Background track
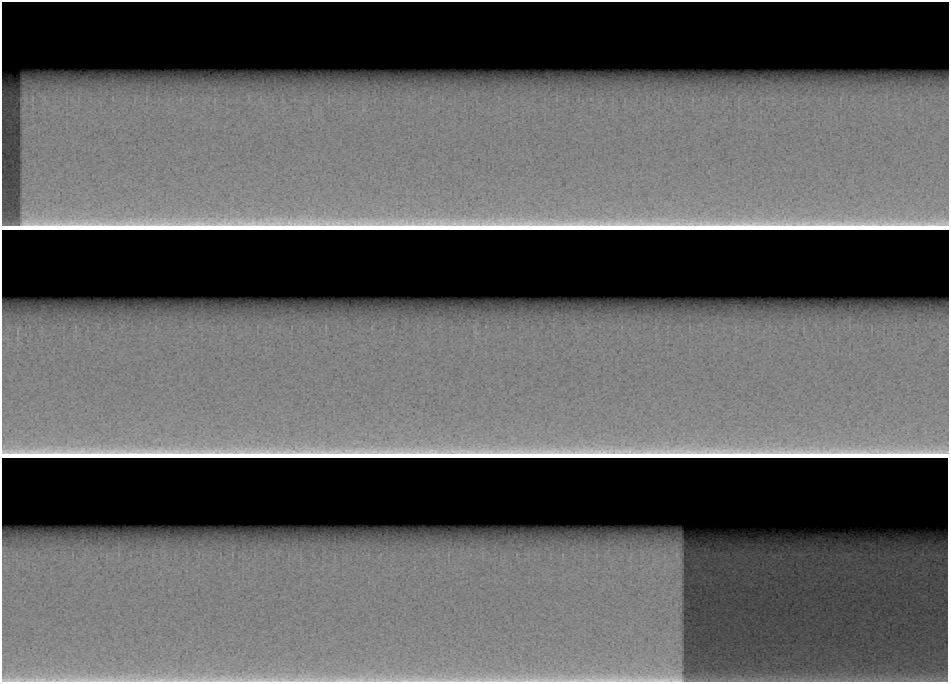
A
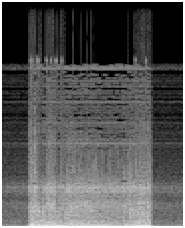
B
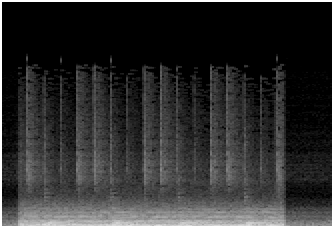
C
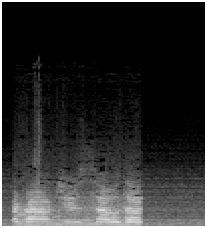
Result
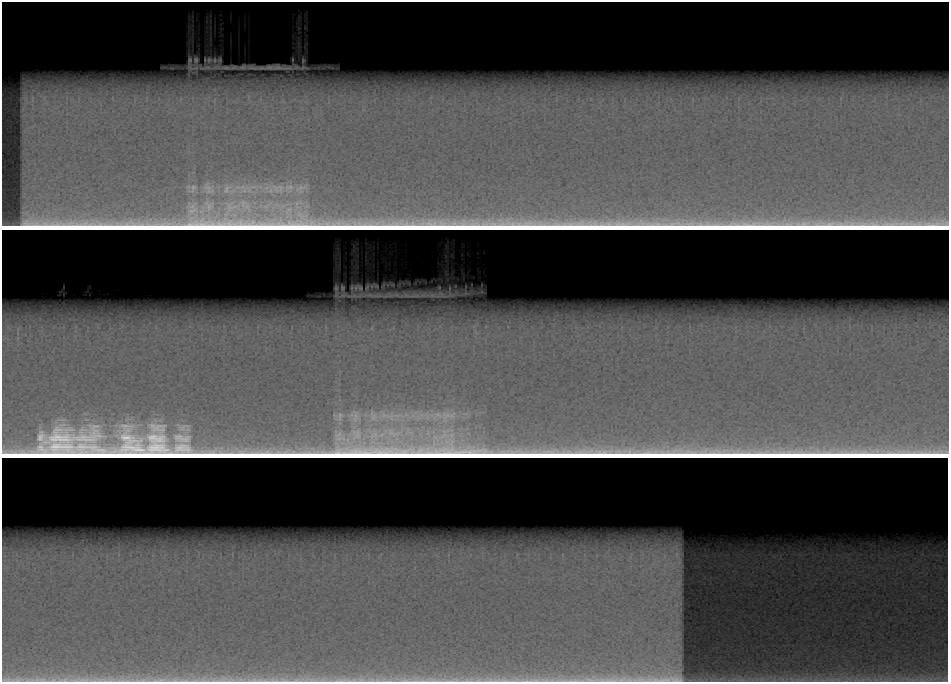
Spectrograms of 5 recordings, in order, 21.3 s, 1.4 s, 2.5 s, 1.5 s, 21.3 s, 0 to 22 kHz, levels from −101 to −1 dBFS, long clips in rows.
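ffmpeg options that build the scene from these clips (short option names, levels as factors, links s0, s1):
-filter_complex "[1:a]asplit=2[s0][s1];[0:a]volume=0.266[s2];[s0]acompressor=threshold=0.0708:ratio=2.5:attack=2.3:release=74:knee=1:detection=peak[s3];[3:a]aecho=1:1:192:0.501[s4];[s1]asplit=9[s5][s6][s7][s8][s9][s10][s11][s12][s13];[s6]adelay=121,afreqshift=150,volume=0.501[s14];[s7]adelay=242,afreqshift=300,volume=0.305[s15];[s8]adelay=363,afreqshift=450,volume=0.186[s16];[s9]adelay=484,afreqshift=600,volume=0.114[s17];[s10]adelay=605,afreqshift=750,volume=0.0692[s18];[s11]adelay=726,afreqshift=900,volume=0.0422[s19];[s12]adelay=847,afreqshift=1050,volume=0.0257[s20];[s13]adelay=968,afreqshift=1200,volume=0.0157[s21];[s5][s14][s15][s16][s17][s18][s19][s20][s21]amix=inputs=9:normalize=0[s22];[s3]atrim=end=1.35,asetpts=PTS-STARTPTS,volume=0.501,afade=t=in:d=0.004:c=hsin,afade=t=out:st=1.346:d=0.004:c=hsin,adelay=1190[s23];[s4]atrim=end=1.52,asetpts=PTS-STARTPTS,volume=0.75,afade=t=in:d=0.004:c=hsin,afade=t=out:st=1.516:d=0.004:c=hsin,adelay=7290[s24];[s22]atrim=end=1.35,asetpts=PTS-STARTPTS,volume=0.211,afade=t=in:d=0.004:c=hsin,afade=t=out:st=1.346:d=0.004:c=hsin,adelay=9390[s25];[s2][s23][s24][s25]amix=inputs=4:normalize=0"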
